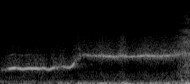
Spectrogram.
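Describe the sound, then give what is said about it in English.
A lone whistle imitates a theremin: a steady eerie tone that slides smoothly upward to a higher pitch and holds there, wavering slightly, with no talking. “They use a lot of these synth sci-fi whistles and hoots. Yeah, the theremin also. The theremin, that's what I'm thinking of.”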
